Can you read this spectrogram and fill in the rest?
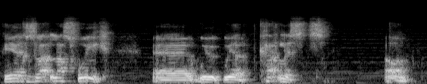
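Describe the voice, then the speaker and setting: A man co-hosting a music interview, asking questions in a halting way with many fillers. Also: mid-range voice, animated, darkish tone, rough recording. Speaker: co-host. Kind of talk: casual interview chat.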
